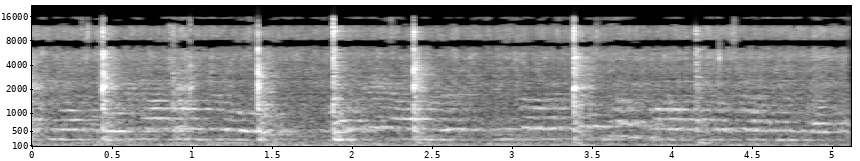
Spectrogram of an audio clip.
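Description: Metal spatula stirring and scraping thick chicken curry in a frying pan, with sharp clicks against the pan every half second or so over the sizzle of the simmering gravy.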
